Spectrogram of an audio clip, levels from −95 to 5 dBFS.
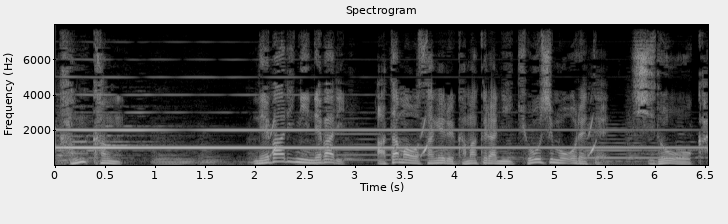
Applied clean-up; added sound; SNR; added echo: none; Wind instrument, woodwind instrument; -2 dB; none.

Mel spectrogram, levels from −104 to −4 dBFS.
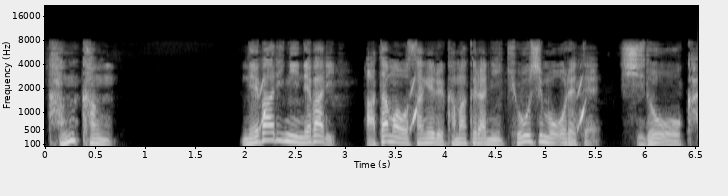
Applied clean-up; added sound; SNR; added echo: neural mask model Resemble Enhance denoiser.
